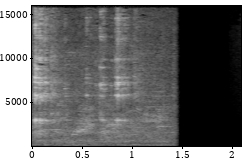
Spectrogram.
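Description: Bar-room ambience: background voices with glasses and dishes clinking, which cuts off abruptly to silence about a second and a half in.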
